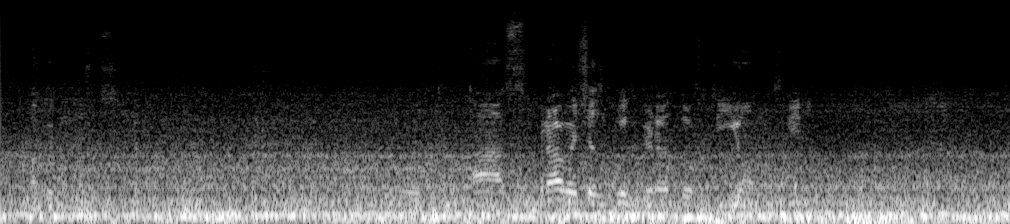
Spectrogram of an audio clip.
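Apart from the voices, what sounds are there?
car interior noise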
